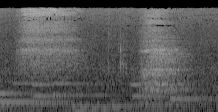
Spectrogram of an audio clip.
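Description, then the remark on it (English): Airy breathing right against the microphone, two drawn-out breaths in succession with a soft hissing rush, heard alone with no one talking. “that's probably because I'm breathing again.”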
